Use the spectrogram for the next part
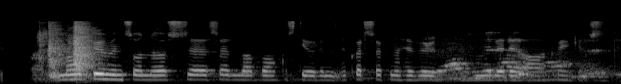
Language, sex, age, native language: Icelandic, male, 11, Icelandic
